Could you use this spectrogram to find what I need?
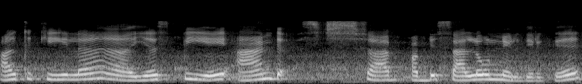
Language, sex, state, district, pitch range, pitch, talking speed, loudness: Tamil, female, Tamil Nadu, Kanyakumari, 200-235 Hz, 220 Hz, 80 wpm, -14 LUFS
